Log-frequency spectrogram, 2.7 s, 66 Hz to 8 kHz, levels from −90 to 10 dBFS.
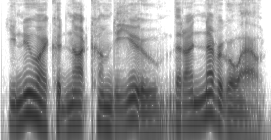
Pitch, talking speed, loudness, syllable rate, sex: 105 Hz, 265 wpm, -17 LUFS, 5.5 syllables/s, male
